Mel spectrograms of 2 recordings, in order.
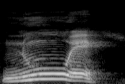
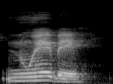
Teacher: And then the V is pronounced as the B. Nueve. And of course the last E is also pronounced.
